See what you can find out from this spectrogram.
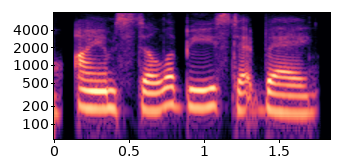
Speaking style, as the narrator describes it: he said, in a low, hoarse voice

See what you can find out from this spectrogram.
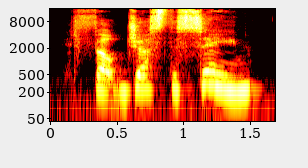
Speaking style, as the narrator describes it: said Edmund in a breathless voice

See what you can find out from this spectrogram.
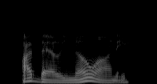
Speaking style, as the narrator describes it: I said

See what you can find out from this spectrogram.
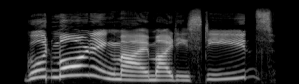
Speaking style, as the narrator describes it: came a booming voice

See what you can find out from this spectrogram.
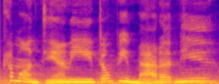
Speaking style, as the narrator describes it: she said in an overly cutesy tone

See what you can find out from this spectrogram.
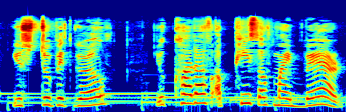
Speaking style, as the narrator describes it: the dwarf cried, most ungratefully

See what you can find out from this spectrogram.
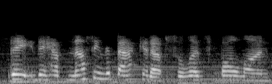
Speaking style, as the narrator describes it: he snapped

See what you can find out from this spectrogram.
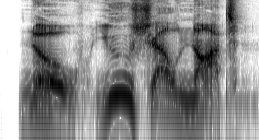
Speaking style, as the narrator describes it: Kemphana bellowed

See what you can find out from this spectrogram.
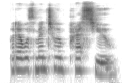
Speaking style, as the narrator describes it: Louis sighed

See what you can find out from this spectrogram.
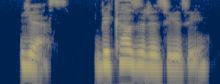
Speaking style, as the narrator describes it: Z said

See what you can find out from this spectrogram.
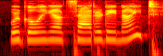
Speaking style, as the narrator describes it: she answered brightly

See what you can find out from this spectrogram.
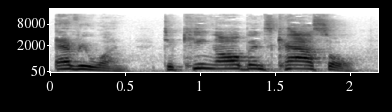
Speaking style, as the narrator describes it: Gianna cried

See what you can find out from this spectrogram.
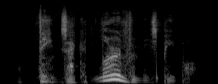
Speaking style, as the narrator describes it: she whispered in amazement

